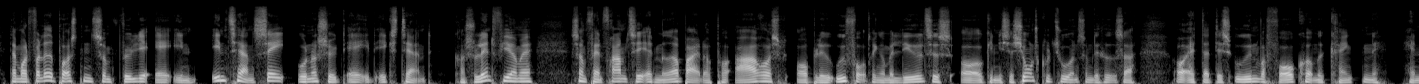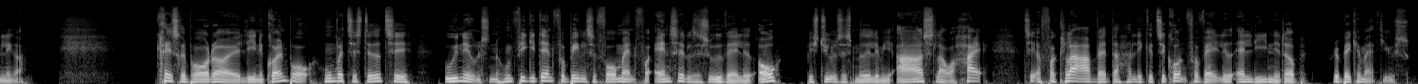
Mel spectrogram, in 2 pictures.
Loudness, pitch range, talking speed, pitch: -20 LUFS, 105-135 Hz, 170 wpm, 115 Hz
